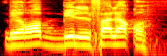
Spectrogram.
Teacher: برب میں را کو پر کرنا ہے، الفلق کے قاف کو پر کرنا ہے، فلق نہیں پڑھنا۔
